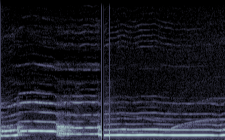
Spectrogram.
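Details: Howling in reply to neighborhood sirens, Nikki the Alaskan Malamute holds a steady, sustained tone with brief breaks and a sharp click near two seconds, while a faint siren sweep rises behind.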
